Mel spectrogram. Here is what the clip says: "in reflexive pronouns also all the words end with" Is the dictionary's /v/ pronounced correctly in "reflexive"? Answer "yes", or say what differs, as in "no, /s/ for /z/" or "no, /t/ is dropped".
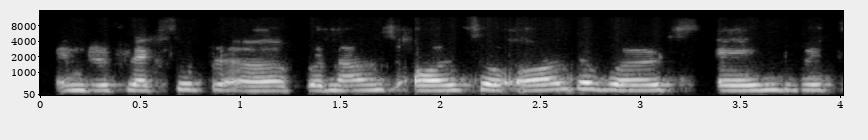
no, /p/ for /v/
